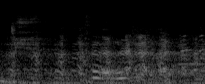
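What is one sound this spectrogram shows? A man laughs through a microphone.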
